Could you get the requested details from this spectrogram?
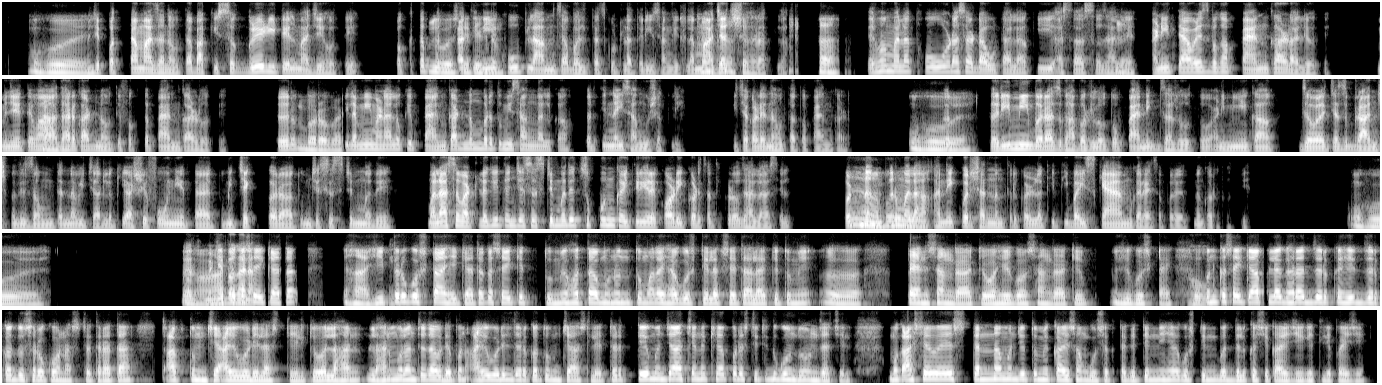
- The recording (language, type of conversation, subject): Marathi, podcast, ऑनलाइन गोपनीयता जपण्यासाठी तुम्ही काय करता?
- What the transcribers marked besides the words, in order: laughing while speaking: "हां"; in English: "डाउट"; tapping; in English: "पॅनिक"; in English: "चेक"; in English: "स्कॅम"; unintelligible speech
